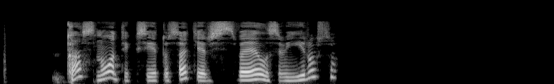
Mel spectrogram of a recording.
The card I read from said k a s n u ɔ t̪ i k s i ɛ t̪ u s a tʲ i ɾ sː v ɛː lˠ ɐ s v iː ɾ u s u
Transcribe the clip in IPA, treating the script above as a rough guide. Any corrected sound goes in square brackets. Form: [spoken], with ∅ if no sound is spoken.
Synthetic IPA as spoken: k a s n u ɔ t̪ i k s i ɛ t̪ u s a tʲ [ɛ] ɾ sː v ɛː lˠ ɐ s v iː ɾ u s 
